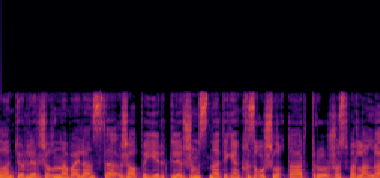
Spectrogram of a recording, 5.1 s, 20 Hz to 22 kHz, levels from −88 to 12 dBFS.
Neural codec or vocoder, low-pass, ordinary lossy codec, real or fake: none; none; none; real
